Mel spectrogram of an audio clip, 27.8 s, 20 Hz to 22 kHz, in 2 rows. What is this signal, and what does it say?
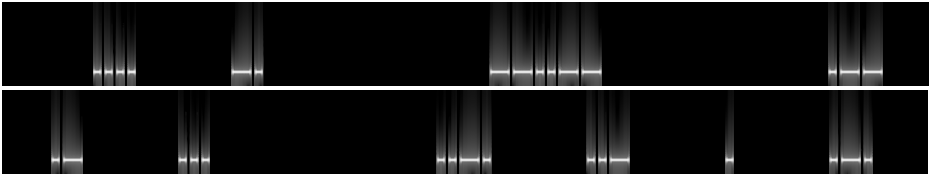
Morse code, heard as a keyed tone, about 14 wpm, spaced as for 4 wpm, 700 Hz. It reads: HN, WAS FUER
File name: Morsekurs / Witze / Witz 08. Mai 2018, 25 F70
